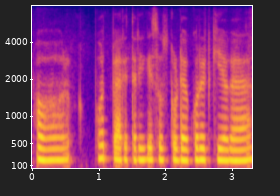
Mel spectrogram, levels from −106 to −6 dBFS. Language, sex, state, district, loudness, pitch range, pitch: Hindi, female, Bihar, Patna, -15 LUFS, 205-210 Hz, 210 Hz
